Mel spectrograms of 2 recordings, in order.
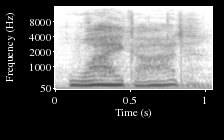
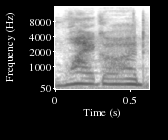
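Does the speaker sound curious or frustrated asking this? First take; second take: curious; frustrated. First: It sounds curious and sincere, like a real question. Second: It sounds frustrated and complaining, like a protest. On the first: The speaker genuinely seeks the purpose behind the situation. The speaker calls it right. "start seeking purpose" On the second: The speaker resents the situation and blames God. The speaker calls it wrong. "instead of shaking our fists and thinking why"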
